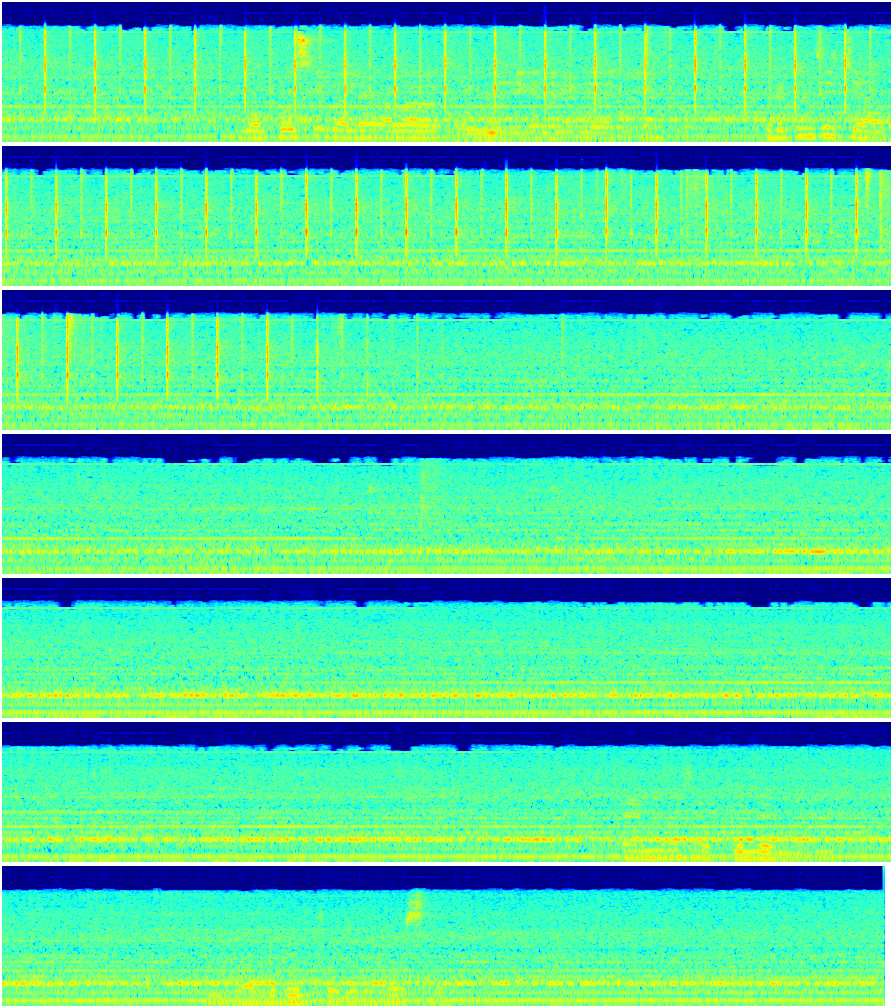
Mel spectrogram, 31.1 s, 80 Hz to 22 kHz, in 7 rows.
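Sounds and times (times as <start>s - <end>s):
rapid even ticking: 0.0s - 11.8s
welding set electrical hum: 0.0s - 13.8s.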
